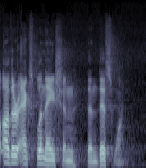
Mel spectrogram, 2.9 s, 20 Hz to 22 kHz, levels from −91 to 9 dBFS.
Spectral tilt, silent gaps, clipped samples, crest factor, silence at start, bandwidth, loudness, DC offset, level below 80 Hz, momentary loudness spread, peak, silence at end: -5 dB/octave; none; under 0.1%; 18 dB; 0 s; 15 kHz; -22 LUFS; under 0.1%; -72 dBFS; 16 LU; -4 dBFS; 0.45 s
